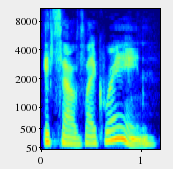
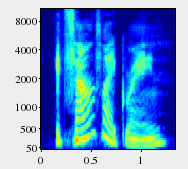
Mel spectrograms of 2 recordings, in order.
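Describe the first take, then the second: First: Rain as new information; "rain" stressed and falling. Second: Sounds stressed and rising; doubtful, stress sounds; "sounds" stressed with a rise; opinion tune. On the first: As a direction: land on rain. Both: Shown as a demonstration.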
